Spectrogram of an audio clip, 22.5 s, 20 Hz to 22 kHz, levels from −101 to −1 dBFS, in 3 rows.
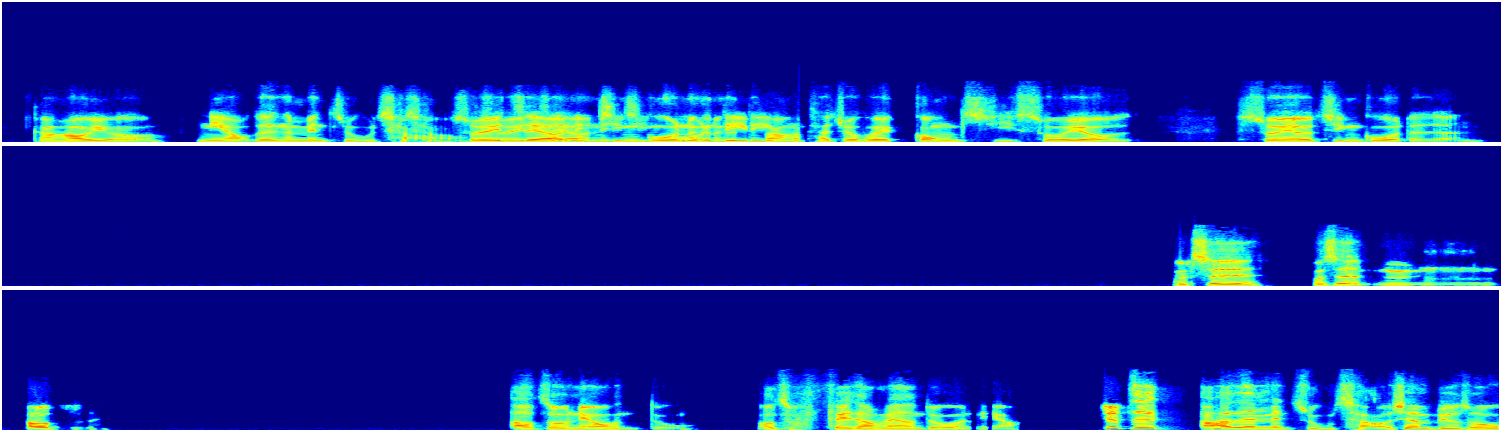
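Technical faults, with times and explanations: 2.01–3.99 s, doubled audio track: The speech was most likely captured a second time through a slower path, so a second full-band copy runs roughly 150 ms behind the original at about 5 dB lower. This produces a hard, slapback-like echo with no decay or room colour. It switches on abruptly at 2.01 s and cuts off just as sharply at 3.99 s.
19.83–19.90 s and 19.91–19.98 s, short concealed packet loss: Two back-to-back 40 ms chunks of the call failed to reach the decoder in time. Each time, the receiver invented a replacement by stretching the sound just before the gap, then blended back into the real signal. The result is a quick double smear or wobble in the speech.
20.07–20.30 s and 20.79–21.02 s, long network dropout: Each stretch most likely reflects about 200 ms of audio that never arrived. The receiver first carried the last sound forward as a fading buzz or hiss, then gave up and left near-silence, for about 180 ms in the first gap and 100 ms in the second. 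The speech then resumes without the lost part, so it jumps ahead rather than picking up where it stopped. This all plays over a call codec path whose top end stops around 12 kHz.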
